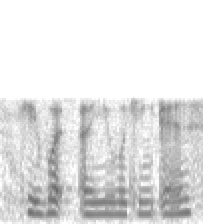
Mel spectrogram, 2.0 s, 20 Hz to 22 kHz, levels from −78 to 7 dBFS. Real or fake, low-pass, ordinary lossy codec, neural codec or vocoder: real; 3.6 kHz; none; none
